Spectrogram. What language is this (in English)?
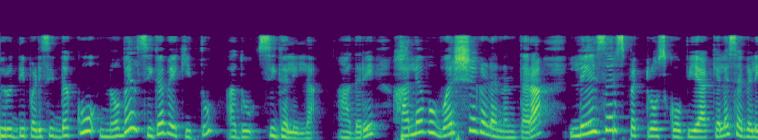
Kannada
